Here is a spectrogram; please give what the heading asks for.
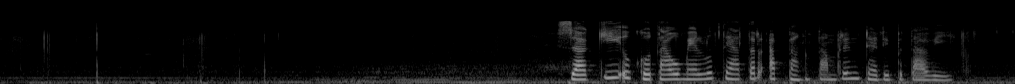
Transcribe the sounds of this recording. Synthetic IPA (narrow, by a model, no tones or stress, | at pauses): z̥akiuɡ̥ɔ̤t̪aumelut̪eat̪ərab̥ä̤ŋt̪amɾɪnɖ̪̥a̤ɾib̥ə̤t̪awi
